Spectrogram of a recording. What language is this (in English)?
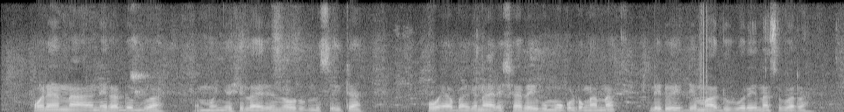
Masai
